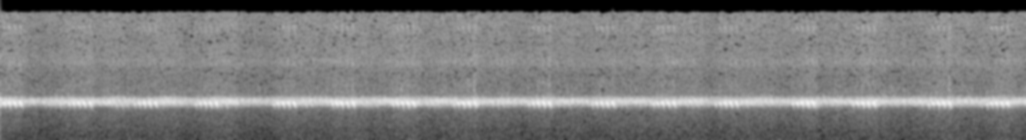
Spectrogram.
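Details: Crickets from one of the largest populations in Bohemia, around Hamr near Chlum u Třeboně, Czech Republic. A high, shrill chirping chorus pulses in short bursts roughly every half second, over faint low rumbling background noise.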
